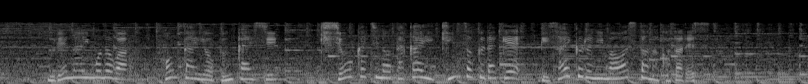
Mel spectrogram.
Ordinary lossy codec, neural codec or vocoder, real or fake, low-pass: none; none; real; 7.2 kHz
